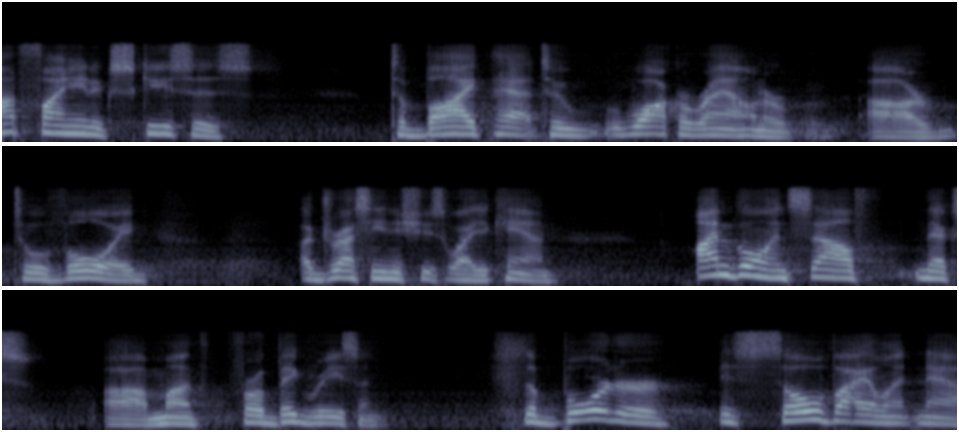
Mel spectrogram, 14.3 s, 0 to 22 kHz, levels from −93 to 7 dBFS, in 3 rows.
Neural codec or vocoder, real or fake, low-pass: codec, 16 kHz, about 1 kbps, DyCAST, with the encoder's durations; fake; 7.2 kHz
